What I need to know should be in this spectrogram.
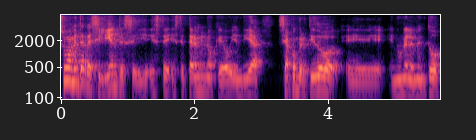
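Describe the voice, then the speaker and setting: This man has a Mexican accent and a fairly high pitch. He moves at a moderate pace with ordinary pitch variation. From Mexico. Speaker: cybersecurity company founder, conference speaker. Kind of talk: conference keynote talk. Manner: frequent hesitations and repetitions.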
